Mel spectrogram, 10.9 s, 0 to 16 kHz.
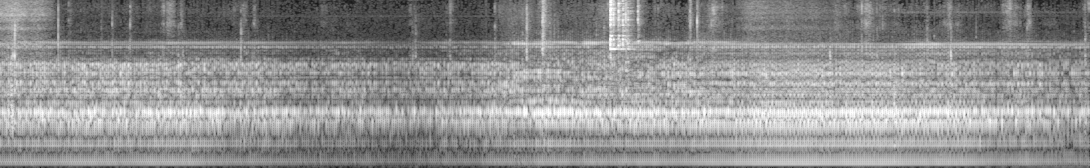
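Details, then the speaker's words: Breville "Pick-Me-Up 5" valve radio during restoration, brought up on a dim bulb with HT around 107–140 V: steady low layered hum, no stations received yet. Mains hum, no reception. "I'm wanting to pick up, I think. Can't hear any stations yet, though."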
